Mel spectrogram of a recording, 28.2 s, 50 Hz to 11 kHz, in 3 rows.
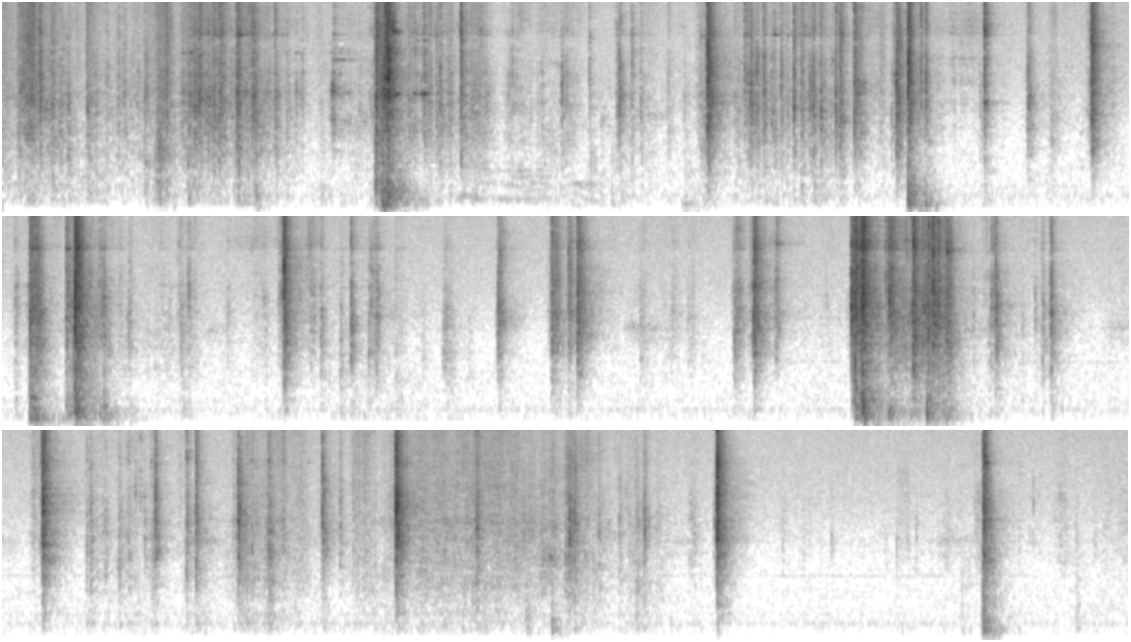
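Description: Aluminium frame tubes of a Folbot Citibot folding kayak clattering and clicking against one another as they are pulled from the bag and laid down, with rustling of the fabric and bag. The clicks and knocks come irregularly, a few of them louder, around 3, 10 and 17 seconds in.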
